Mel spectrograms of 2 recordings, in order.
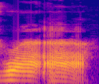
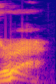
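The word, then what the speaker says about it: רע: Now, the last time we went through Isaiah 45 here in episode 4, I pronounced this as Ra'ah. That's a resh and an ayin, and really the right pronunciation is Reh.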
